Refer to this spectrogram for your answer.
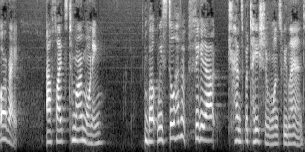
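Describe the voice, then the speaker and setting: Pausing long and often, a woman with an Australian accent speaks at a fairly high pitch. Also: ordinary pitch variation, moderate pace. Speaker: English teacher. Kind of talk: scripted dialogue for learners.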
